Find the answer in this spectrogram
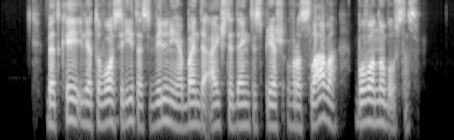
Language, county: Lithuanian, Vilnius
